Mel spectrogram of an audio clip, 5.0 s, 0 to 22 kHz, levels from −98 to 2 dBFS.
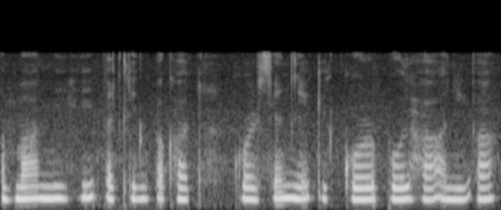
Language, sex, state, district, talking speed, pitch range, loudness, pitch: Mizo, female, Mizoram, Aizawl, 180 wpm, 215-230 Hz, -17 LUFS, 225 Hz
